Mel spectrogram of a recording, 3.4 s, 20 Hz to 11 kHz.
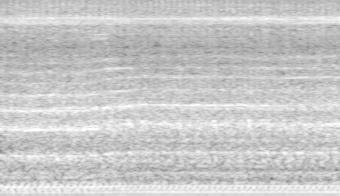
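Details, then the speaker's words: Porsche 944, a little warmed up after needing a jump start, previously wet belt noise gone; steady mid-pitched idle with even regular pulse, no misses or rattles; running normally. "seems to be running pretty good"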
